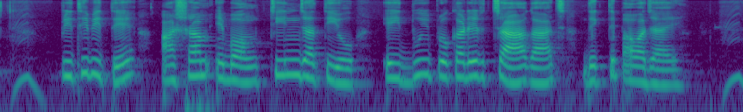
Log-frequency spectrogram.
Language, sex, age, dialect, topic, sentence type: Bengali, female, 36-40, Standard Colloquial, agriculture, statement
